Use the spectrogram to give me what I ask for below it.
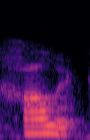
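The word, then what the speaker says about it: Khaliq: l i q and it's often pronounced colic but however you want to say it i'm going to say it colic because that's the way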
